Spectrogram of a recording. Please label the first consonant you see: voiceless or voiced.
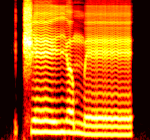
voiceless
